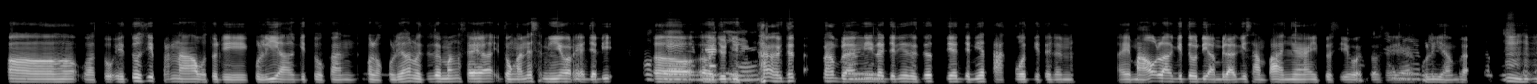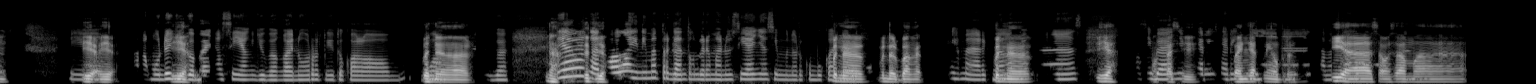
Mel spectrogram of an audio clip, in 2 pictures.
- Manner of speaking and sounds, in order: distorted speech; laughing while speaking: "tawa"; unintelligible speech; in English: "sharing-sharing-nya"
- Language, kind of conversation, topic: Indonesian, unstructured, Apa pendapatmu tentang kebiasaan orang yang suka membuang sampah sembarangan?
